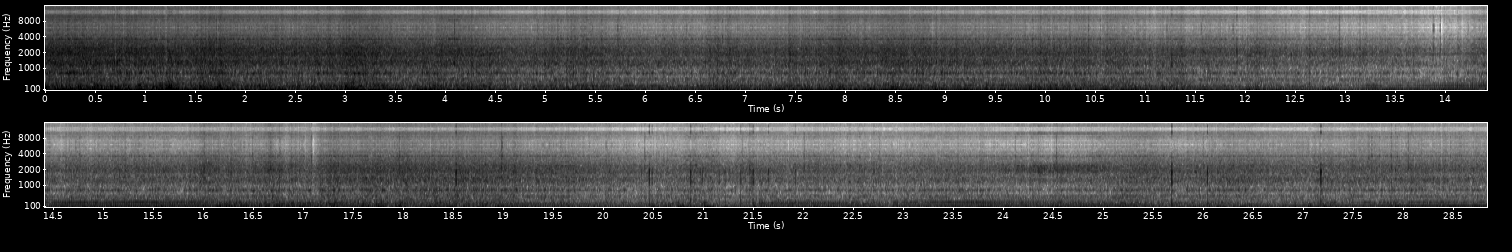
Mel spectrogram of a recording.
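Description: Motorcycle at road speed: wind rushing over the bike-mounted camera's microphone, with the engine's steady note underneath. The wind is loudest at the start and eases off over the first dozen seconds.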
